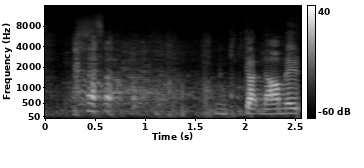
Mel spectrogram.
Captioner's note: audience laughing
